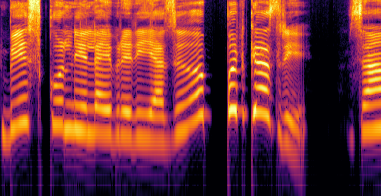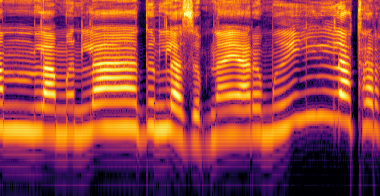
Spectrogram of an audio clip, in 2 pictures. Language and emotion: Bodo, disgusted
